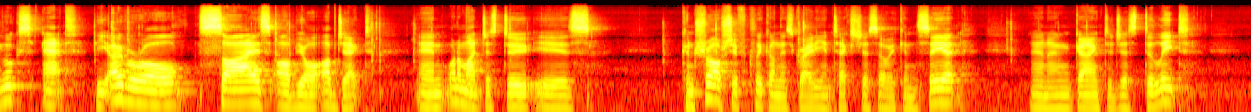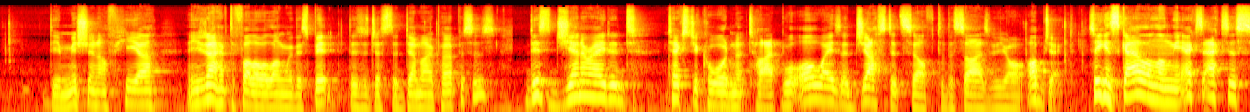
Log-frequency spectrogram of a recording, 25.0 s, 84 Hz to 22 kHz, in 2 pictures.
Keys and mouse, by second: 1.2 ctrl+space, 2.1 middle click, 2.6 shift+middle click, 3.0 ctrl+middle click, 3.8 shift+middle click, 4.5 middle click, 5.9 middle click, 7.7 ctrl+shift+click, 9.7 middle click, 11.2 ctrl+right click, 14.7 click, 15.8 middle click, 16.9 shift+middle click, 17.3 middle click, 22.2 middle click.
